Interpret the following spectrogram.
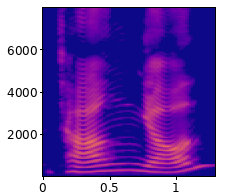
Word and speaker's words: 작년: Here you'll see a g 받침, but it's pronounced as a 이응 작년 because of assimilation that's happening. It's a pronunciation little rule that we have in Korean.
